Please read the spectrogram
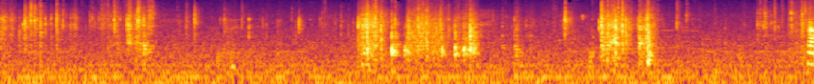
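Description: Plastic snack wrappers crinkling in three short rustling spells as the packaging is handled and the bagged snacks in the box are rummaged through.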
